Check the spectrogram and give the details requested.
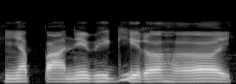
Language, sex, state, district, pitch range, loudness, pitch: Magahi, male, Jharkhand, Palamu, 130-140 Hz, -15 LUFS, 140 Hz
